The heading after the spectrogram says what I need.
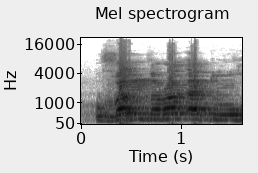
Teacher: تو میں آپ کو بتا دوں وَأَم نہیں ہے، وَم ہے، واو کو ڈائریکٹ میم میں ملائیں گے، اور جو بیچ کا الف ہے اب یہ الف نہیں پڑھا جائے گا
